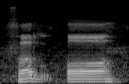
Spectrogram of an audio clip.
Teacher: یہاں پر وقف بالابدال ہوگا، یعنی دو زبر کو الف سے بدل دیں گے اور ایک زبر پڑھی جائے گی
